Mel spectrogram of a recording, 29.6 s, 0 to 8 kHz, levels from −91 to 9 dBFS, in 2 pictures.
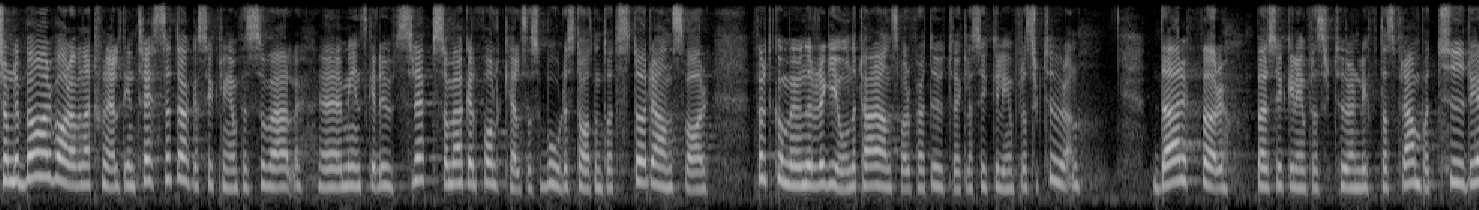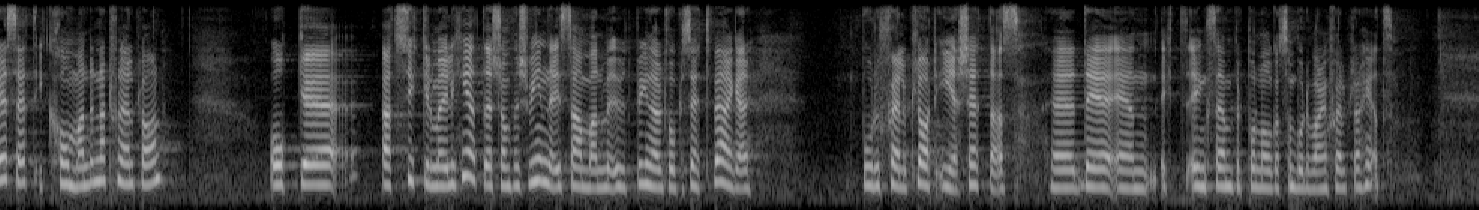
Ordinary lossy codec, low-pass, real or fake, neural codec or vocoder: Opus, 64 kbps; 7.2 kHz; real; none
